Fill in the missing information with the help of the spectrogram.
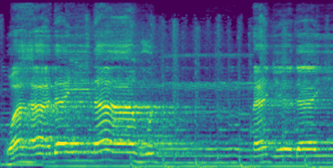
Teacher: maka harus kita dengungkan dua harakat disebut ghunah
